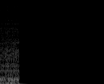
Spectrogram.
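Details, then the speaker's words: A podcast host's stomach growls loudly during recording, which she calls aggressive hunger pains rather than a fart: hunger stomach growling (borborygmi). "Ooh, you hear my tummy growling? Oh my god, I'm your sorry."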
